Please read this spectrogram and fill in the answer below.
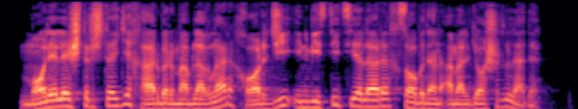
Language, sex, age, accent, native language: Uzbek, male, 19-29, Xorazm, Uzbek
